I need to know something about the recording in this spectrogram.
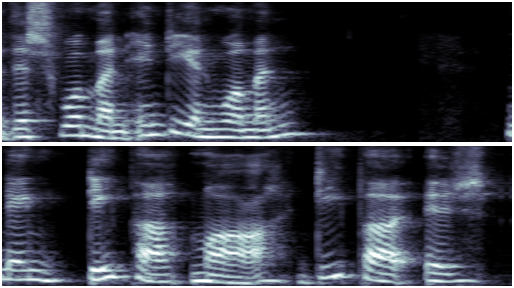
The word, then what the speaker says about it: Dipa Ma: And I can't tell you how often I have turned to this woman, Indian woman, named Dipa Ma. Dipa is spelled D-I-P-A, and Ma means mother, Dipa, mother.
